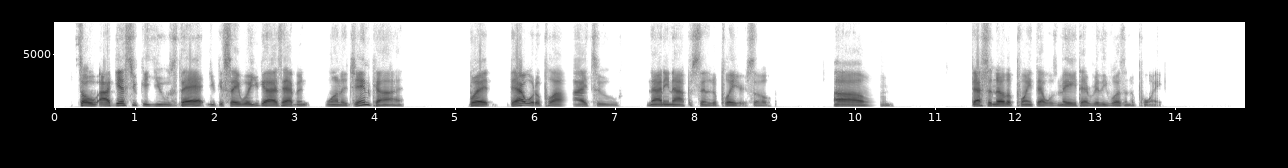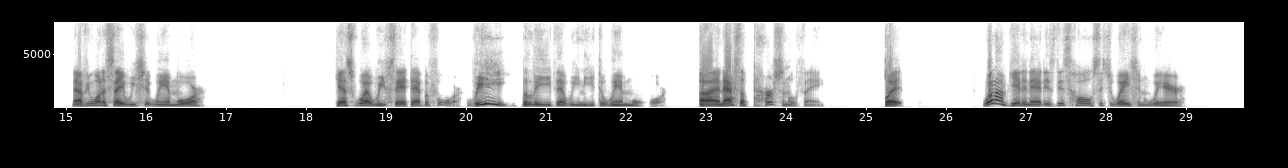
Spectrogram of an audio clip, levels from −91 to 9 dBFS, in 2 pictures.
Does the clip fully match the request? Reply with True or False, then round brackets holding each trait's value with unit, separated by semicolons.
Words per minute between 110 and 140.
False (160 wpm)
